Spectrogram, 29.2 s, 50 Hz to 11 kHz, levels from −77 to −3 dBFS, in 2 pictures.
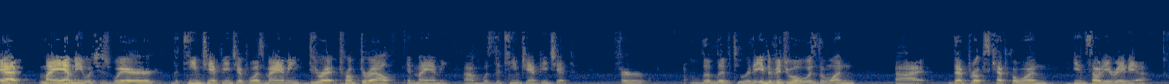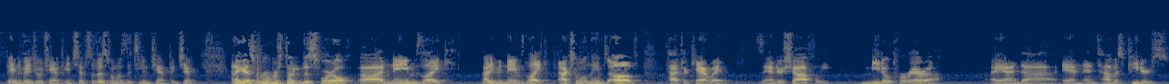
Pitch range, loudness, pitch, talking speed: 95-115 Hz, -24 LUFS, 105 Hz, 155 wpm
